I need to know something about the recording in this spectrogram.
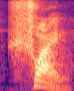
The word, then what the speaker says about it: Schwein: Kalau ini bacanya Schwein. Nih, SCH sama EI dibaca I kan.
